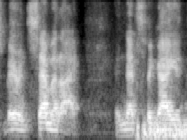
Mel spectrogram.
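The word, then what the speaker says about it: Baron Samedi: in the in the some people say baron samidi but it's barren seminai and that's the guy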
